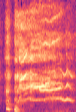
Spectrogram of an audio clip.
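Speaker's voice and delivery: a high shrieked burst of laughter; high shrieking laugh. Real, not acted. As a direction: crack up in a squealing laugh. Laughs at own story.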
